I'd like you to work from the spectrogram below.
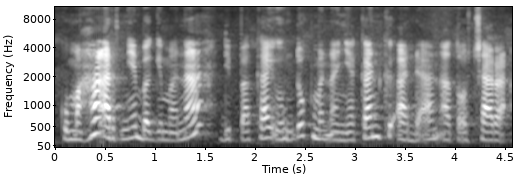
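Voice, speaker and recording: A woman teacher speaks at a middle pitch. She explains each word patiently, then says it again in translation, as in a recorded lesson for young pupils. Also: fairly bright tone. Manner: explains slowly, switching between Sundanese and Indonesian. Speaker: primary school teacher.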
